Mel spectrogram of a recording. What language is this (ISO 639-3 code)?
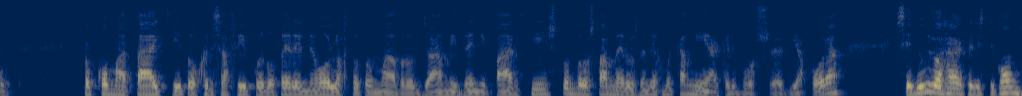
ell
